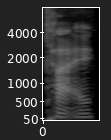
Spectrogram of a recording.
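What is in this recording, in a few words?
"tai", Mandarin Chinese pinyin, third tone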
